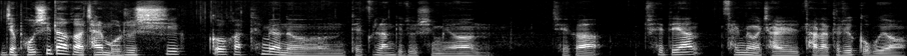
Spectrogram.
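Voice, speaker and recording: The voice has a dark, mellow tone and ordinary pitch variation. It moves at a very slow pace. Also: man, medium pitch for a man. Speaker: stock beginner YouTuber, app maker. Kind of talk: tutorial. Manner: halting, self-correcting.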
